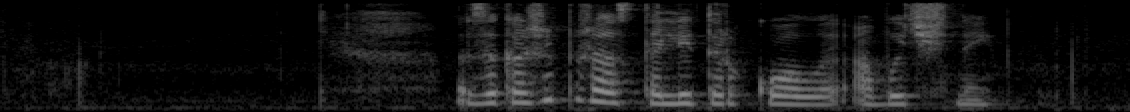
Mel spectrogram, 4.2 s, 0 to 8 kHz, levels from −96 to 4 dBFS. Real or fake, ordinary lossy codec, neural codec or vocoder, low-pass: real; MP3, 64 kbps; none; 7.2 kHz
